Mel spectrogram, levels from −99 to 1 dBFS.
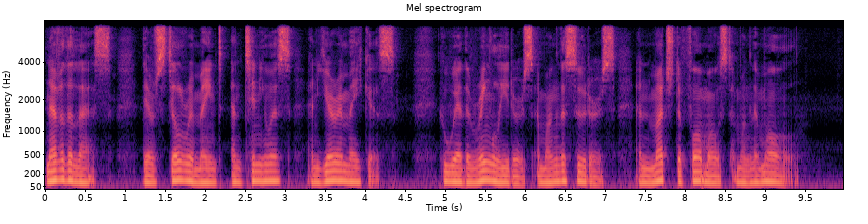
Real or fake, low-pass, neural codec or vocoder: fake; 7.2 kHz; vocoder, 44.1 kHz, 80 mel bands, Vocos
